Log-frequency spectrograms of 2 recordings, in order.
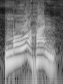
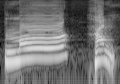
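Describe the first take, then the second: First: Said in the usual way. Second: Mohan stretched very slowly, syllable by syllable; drawn out. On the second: Shown as a demonstration. Teacher stretching Mohan slowly so students hear each sound. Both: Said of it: "यहां पे आ की sound आ रहा है तो मो हो गया".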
